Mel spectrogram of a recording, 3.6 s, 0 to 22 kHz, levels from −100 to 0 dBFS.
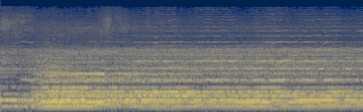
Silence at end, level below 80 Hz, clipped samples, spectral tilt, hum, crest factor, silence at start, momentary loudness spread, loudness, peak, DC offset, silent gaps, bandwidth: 0 s; -64 dBFS; under 0.1%; -5 dB/octave; none; 14 dB; 0 s; 4 LU; -22 LUFS; -8 dBFS; under 0.1%; none; 16 kHz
